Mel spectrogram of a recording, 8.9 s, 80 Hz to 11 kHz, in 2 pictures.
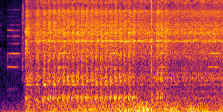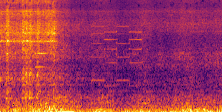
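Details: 2012 Ford Transit with P0400 (EGR code): starter churns a few seconds before the engine catches and settles to a low steady idle; extended crank, cause not pinned down.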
